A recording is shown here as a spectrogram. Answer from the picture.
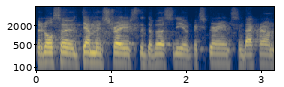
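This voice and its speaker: The delivery races along at a very fast pace. Its intonation stays monotone and flat. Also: man. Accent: Australian. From Australia. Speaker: banking innovation executive. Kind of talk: keynote speech. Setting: video call.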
